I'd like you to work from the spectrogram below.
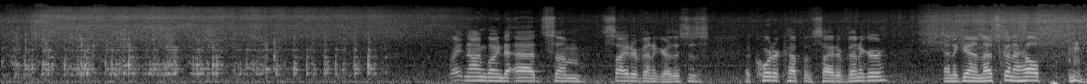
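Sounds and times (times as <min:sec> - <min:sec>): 
ginger and chopped fresh garlic sizzling in a hot pan with okra: 0:00.0 - 0:04.8, 0:09.0 - 0:10.8
speech: 0:04.5 - 0:10.8.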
